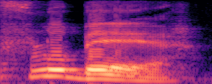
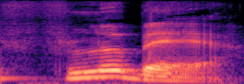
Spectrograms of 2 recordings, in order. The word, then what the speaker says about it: Flaubert: Gustave Flaubert, não pronuncia o T, Flo, né? A U da O. Gustave, né? Tem esse E aqui, o V vai ficar mudo aqui, sem o E. Gustave Flaubert.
